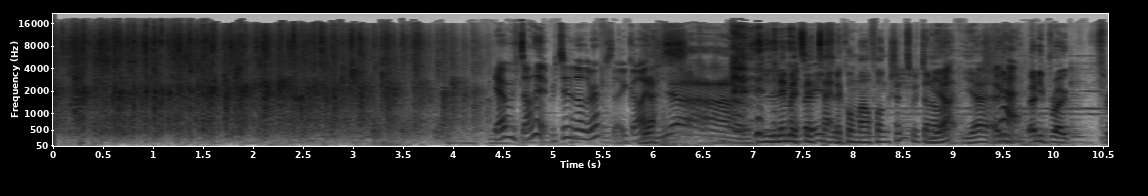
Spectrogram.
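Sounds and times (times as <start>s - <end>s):
audience applause: 0.0s - 4.4s
speech: 4.4s - 10.5s
laughter: 5.9s - 8.0s.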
